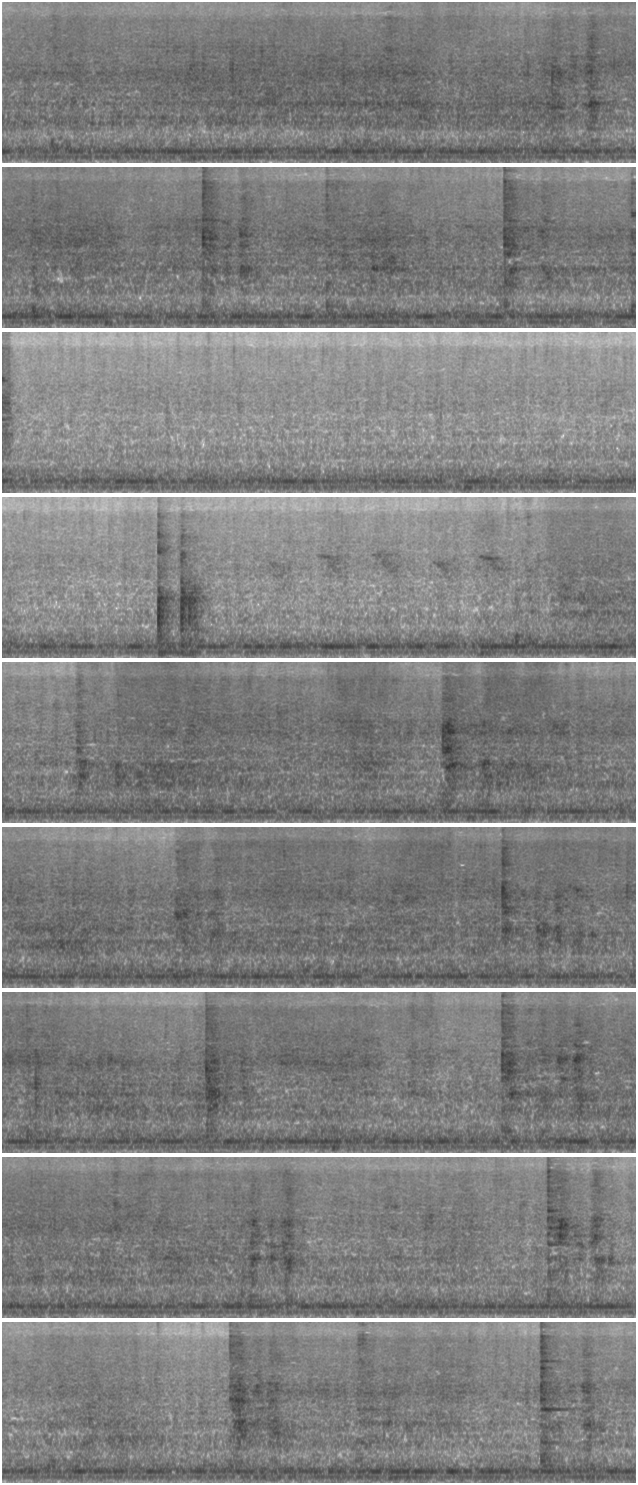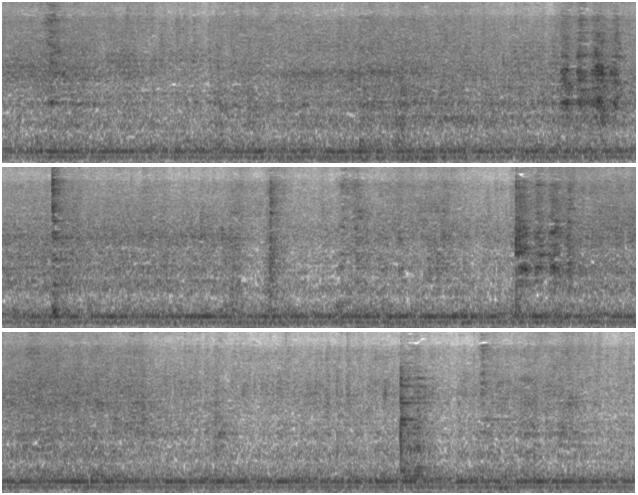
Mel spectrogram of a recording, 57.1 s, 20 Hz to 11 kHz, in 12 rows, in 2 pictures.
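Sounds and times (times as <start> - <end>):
food sizzling in a skillet: 0.0 - 57.0
spatula scraping a pan: 46.9 - 48.1, 50.1 - 52.0.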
